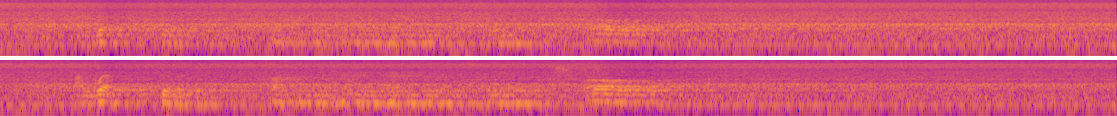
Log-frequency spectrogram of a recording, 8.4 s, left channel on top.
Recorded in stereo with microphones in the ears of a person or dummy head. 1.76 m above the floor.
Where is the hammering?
I don't hear hammering.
